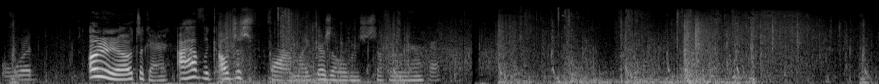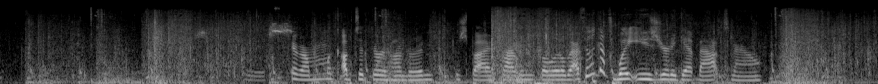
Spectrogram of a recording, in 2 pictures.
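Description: A boy speaks excitedly into a close microphone.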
